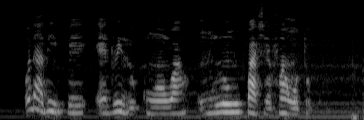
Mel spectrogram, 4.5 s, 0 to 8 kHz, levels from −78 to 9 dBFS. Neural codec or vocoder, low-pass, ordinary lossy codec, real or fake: codec, 16 kHz, 16 kbps, FreqCodec, larger model; 7.2 kHz; MP3, 64 kbps; fake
